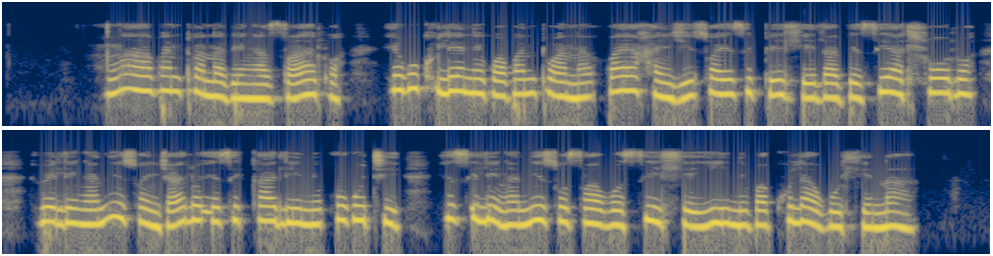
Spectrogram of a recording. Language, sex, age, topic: North Ndebele, female, 18-24, health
